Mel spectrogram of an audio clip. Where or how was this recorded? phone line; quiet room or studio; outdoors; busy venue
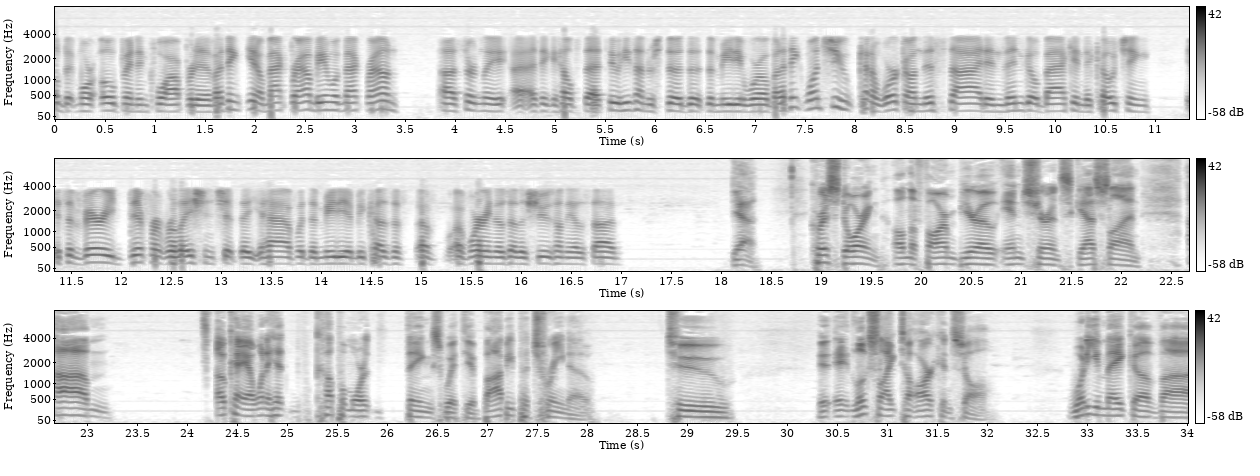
phone line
